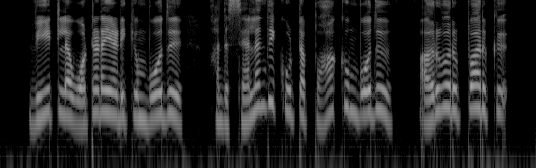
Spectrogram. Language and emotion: Tamil, disgusted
